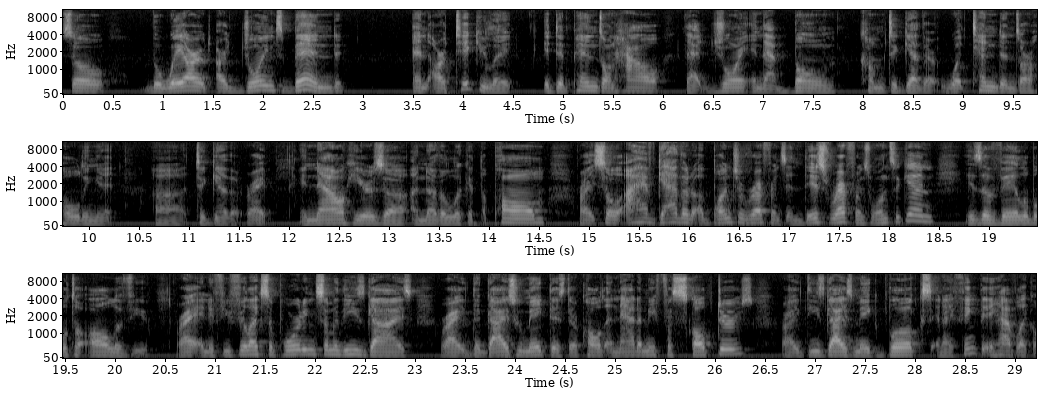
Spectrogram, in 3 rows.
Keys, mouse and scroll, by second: 1.6 middle click, 4.0-5.0 middle drag, 6.2-7.7 middle drag, 8.0 middle click, 8.7-10.3 middle drag, 10.7 middle click, 11.8 middle click, 14.8 middle click, 20.6 middle click, 24.5 middle click.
